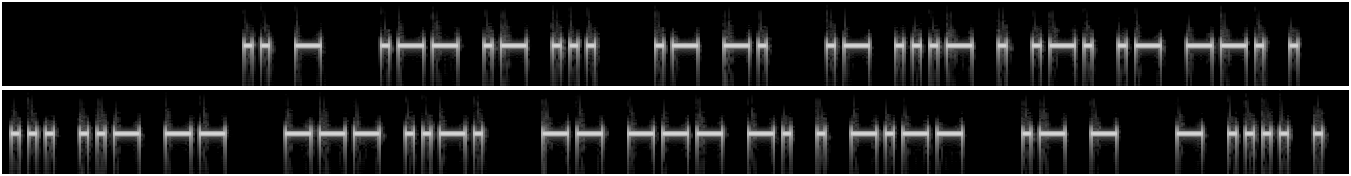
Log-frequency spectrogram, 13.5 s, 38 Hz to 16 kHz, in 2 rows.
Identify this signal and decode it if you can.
Morse code, heard as a keyed tone, about 28 wpm, 700 Hz. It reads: IT WAS AN AVERAGE SUM OF MONEY AT THE
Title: Sentences from Top 1000 Words - Review Part 6 - 28wpm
